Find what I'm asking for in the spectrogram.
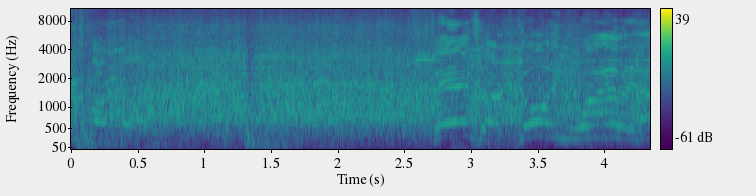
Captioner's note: audience cheering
